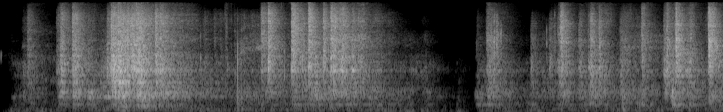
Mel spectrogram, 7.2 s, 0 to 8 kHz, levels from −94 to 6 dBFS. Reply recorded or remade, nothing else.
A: remade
